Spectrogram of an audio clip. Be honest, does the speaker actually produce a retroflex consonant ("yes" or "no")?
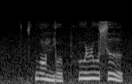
yes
